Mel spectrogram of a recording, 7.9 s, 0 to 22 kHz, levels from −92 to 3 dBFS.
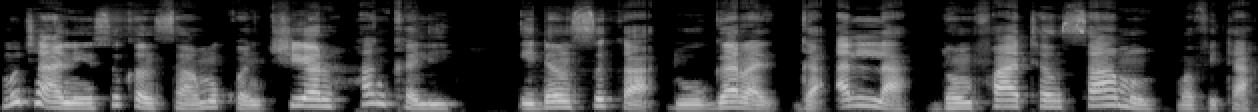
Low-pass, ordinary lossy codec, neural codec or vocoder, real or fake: none; none; none; real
